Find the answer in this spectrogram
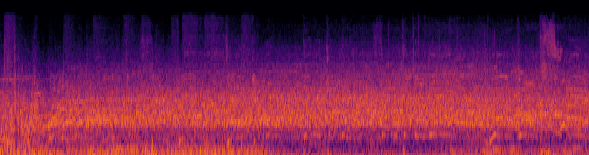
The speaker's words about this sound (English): That was a loud crowd there, drowning out the announcer.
